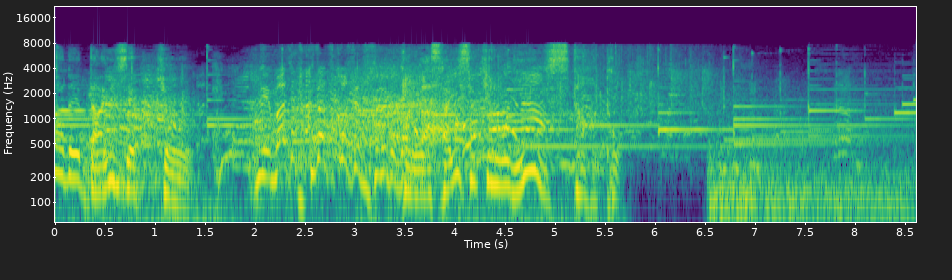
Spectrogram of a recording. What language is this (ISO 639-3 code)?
jpn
